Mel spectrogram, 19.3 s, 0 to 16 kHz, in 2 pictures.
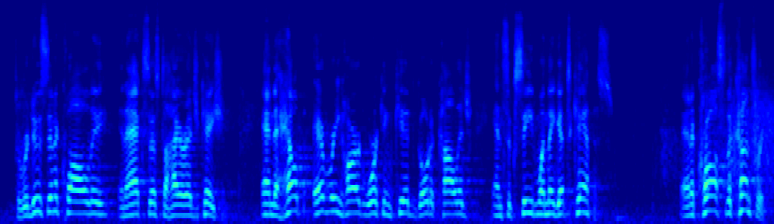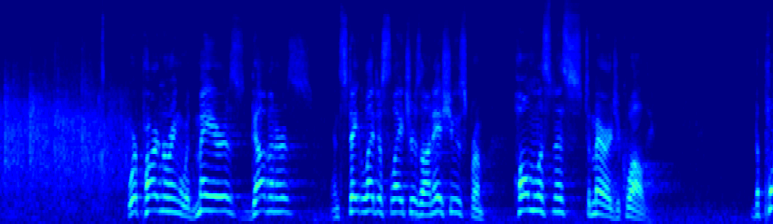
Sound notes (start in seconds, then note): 8.7 applause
